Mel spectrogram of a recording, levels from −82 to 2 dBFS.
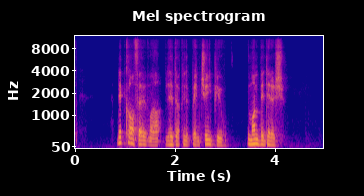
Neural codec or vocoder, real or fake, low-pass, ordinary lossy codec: codec, 16 kHz in and 24 kHz out, 0.6 kbps, FocalCodec, streaming, 2048 codes; fake; 10.8 kHz; Opus, 32 kbps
